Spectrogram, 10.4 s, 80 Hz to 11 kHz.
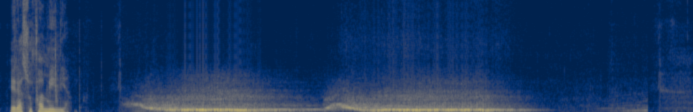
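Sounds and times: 
speech: 0.2 - 1.1
whale moans sliding down in pitch: 1.8 - 8.2.

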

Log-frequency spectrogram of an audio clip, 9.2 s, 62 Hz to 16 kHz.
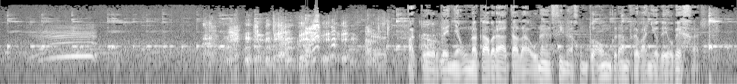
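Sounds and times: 
cattle lowing among a herd of bulls in a holm-oak pasture: 0.4 - 1.3, 2.5 - 5.0
pigs grunting while feeding on acorns in a holm-oak pasture: 2.5 - 5.0
speech: 5.3 - 9.1.

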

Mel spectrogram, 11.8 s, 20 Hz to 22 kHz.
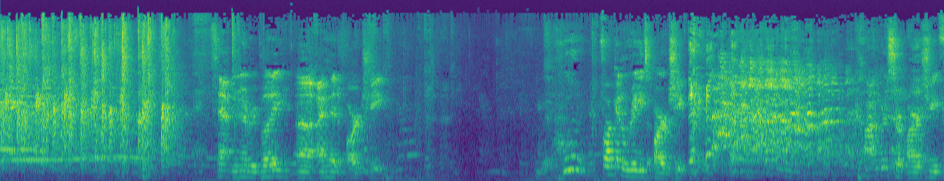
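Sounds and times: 
crowd applauding: 0.0 - 2.4
speech: 2.7 - 5.0, 6.7 - 9.2, 10.8 - 11.7
laughter: 8.6 - 11.4.

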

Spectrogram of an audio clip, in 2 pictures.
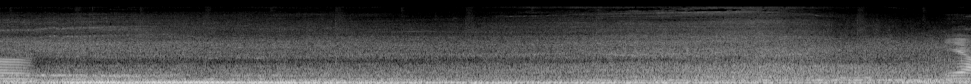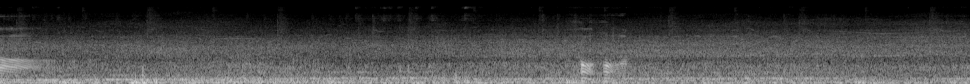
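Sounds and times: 
heavy traffic of many cars and motorcycles driving past: 0.0 - 19.4
laughter: 15.4 - 16.2.

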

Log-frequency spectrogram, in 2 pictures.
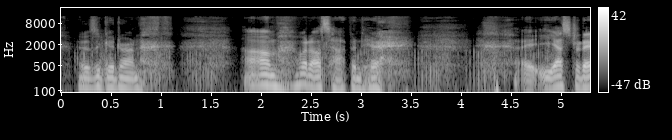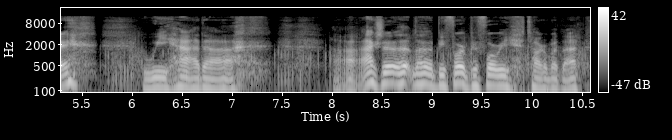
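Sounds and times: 
speech: 0.2 - 1.2, 1.8 - 3.5, 4.5 - 7.2, 8.0 - 10.5
heavy winded breathing after a run: 0.8 - 2.4, 3.2 - 4.7, 5.4 - 6.2, 6.9 - 8.2.

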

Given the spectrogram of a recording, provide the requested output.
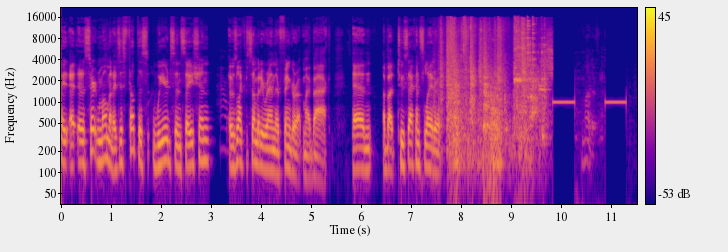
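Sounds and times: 
speech: 0.0 - 8.9
old chair collapsing: 7.4 - 9.8
person crashing to floor: 7.6 - 9.8.

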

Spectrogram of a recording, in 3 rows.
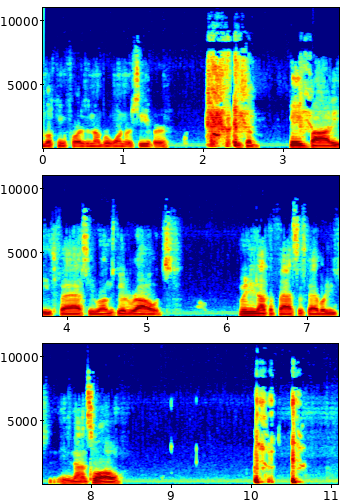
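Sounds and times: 
faint low hum: 0.0 - 11.0
speech: 0.3 - 5.4, 6.2 - 8.4, 10.0 - 10.4
person coughing: 2.0 - 3.4, 10.0 - 10.8.

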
